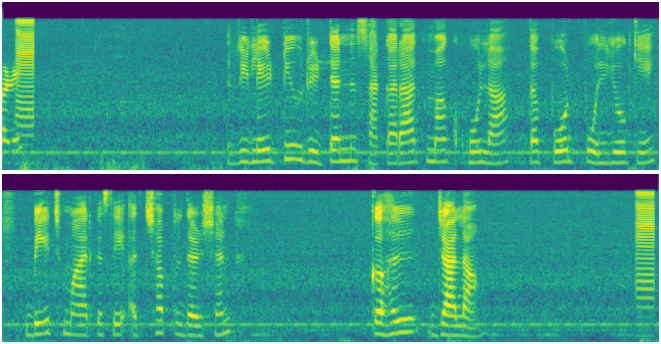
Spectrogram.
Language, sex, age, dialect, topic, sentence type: Bhojpuri, female, 25-30, Western, banking, statement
